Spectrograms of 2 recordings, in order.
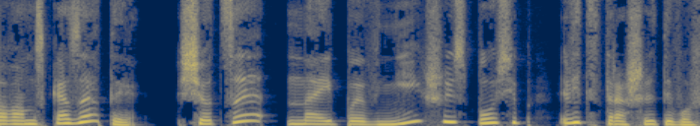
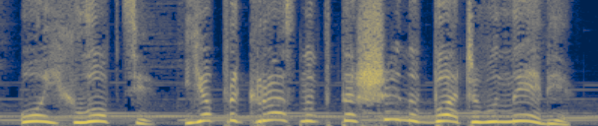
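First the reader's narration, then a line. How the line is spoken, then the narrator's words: Excited exclamation. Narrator (Ukrainian): вигукнув Хвалько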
